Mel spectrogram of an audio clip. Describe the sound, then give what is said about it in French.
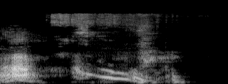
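A human voice imitates the terrible growl of a big bad wolf, a drawn-out, wavering snarl that slides downward in pitch after a short breathy burst, then drops into silence. “Le méchant loup sauta sur ses pattes et avec un grognement terrible”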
